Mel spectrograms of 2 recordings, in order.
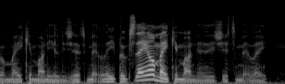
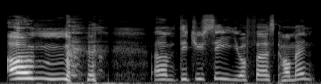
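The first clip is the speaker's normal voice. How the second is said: loud, high incredulous "um"; big mocking hesitation; exaggerated disbelief; 10 semitones higher, 13 dB louder, slower than usual. Real, not acted. Exaggerated mock disbelief at comment.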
